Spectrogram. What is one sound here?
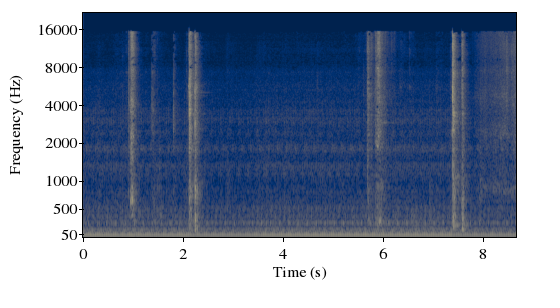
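Metal clanks sharply a few times.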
